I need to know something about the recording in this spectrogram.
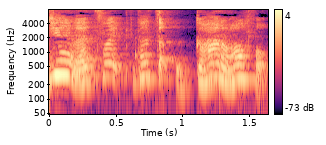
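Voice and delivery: put-on, thoroughly disgusted and repulsed. Retelling what a man said about women's hair: imitating a disgusted tone. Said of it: "he's sounding so disgusted by this".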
